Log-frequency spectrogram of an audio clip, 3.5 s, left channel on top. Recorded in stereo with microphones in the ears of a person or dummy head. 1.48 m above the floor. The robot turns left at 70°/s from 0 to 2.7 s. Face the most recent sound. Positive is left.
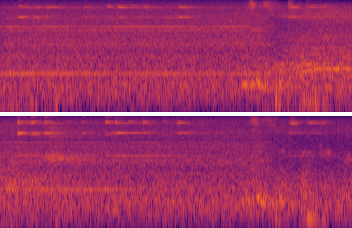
turn(degrees=60)  # may be behind; listen again after turning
